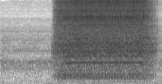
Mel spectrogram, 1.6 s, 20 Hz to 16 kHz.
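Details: Braun Oral-B electric toothbrush after battery replacement, now lasting about 1.5–2 weeks per charge; pressure-indicator wires still broken: even, high buzzing whir starts cleanly, holds about a second, stops; motor running normally.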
